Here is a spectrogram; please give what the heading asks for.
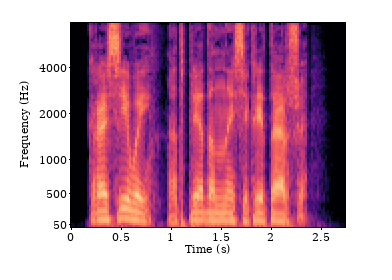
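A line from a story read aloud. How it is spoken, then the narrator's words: Snorted. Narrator (Russian): хмыкнул Ожогин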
